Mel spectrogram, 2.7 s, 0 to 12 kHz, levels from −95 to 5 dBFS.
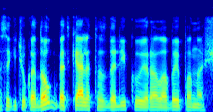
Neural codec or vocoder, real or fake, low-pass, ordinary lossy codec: none; real; 7.2 kHz; Opus, 32 kbps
